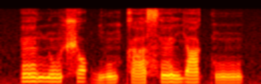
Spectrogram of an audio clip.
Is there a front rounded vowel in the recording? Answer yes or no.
no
